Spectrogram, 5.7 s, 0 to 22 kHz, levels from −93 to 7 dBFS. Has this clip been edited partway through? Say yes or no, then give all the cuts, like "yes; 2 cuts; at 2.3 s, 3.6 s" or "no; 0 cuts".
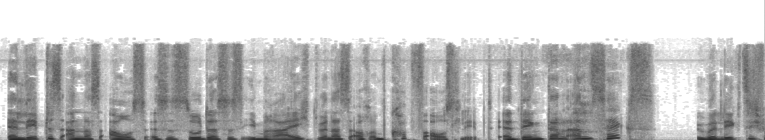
no; 0 cuts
